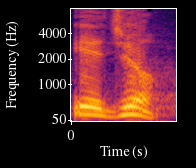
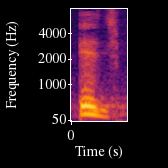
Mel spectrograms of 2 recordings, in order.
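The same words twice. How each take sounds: First: The final j sound is fully sounded. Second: The final j sound is cut short. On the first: The speaker calls it right. "ખાઈ ન જાય" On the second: The speaker calls it wrong. "જ મનમાં બોલી જાય એવું નહીં"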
